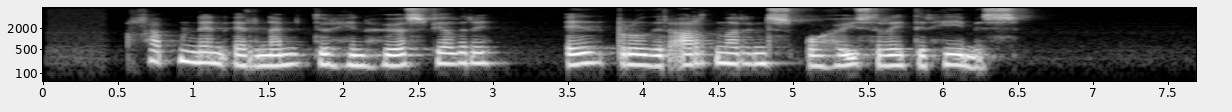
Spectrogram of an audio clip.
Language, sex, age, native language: Icelandic, female, 40-49, Icelandic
